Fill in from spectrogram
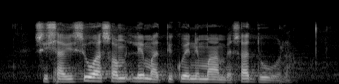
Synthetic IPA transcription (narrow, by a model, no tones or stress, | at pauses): ʂiʃaβisiwaʂalɛmatikwenimambɛʂaduːra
